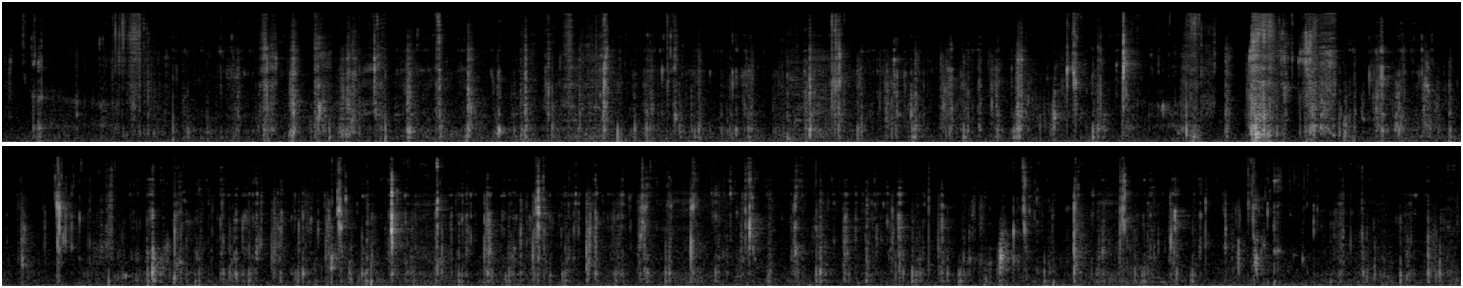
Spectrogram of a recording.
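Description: Close-miked chewing of crispy Korean fried snacks (twigim): a run of small crunches and crackles, with one louder crunch about twelve seconds in.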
